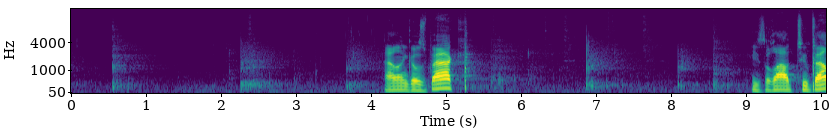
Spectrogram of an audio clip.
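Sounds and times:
tennis ball bouncing: 0:00.1 - 0:01.2, 0:01.9 - 0:09.1, 0:09.8 - 0:10.0
racket hitting tennis ball: 0:00.5 - 0:01.2, 0:01.9 - 0:09.1, 0:09.8 - 0:10.0.

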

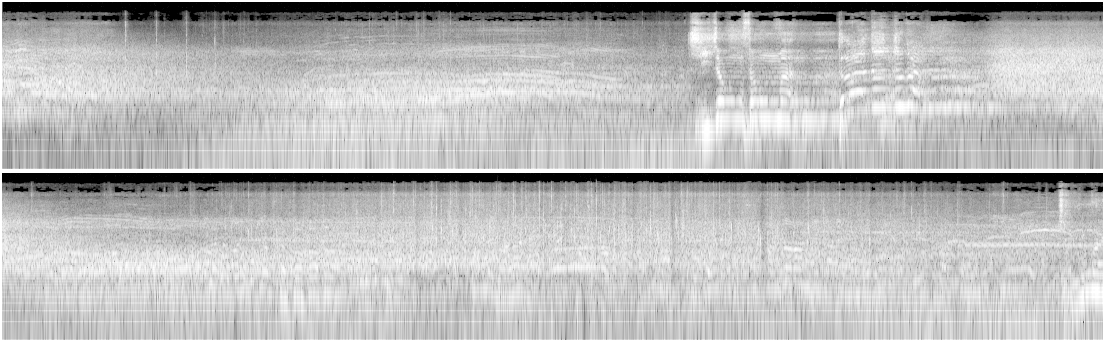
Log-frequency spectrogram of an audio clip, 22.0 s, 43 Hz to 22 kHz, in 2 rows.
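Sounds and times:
stadium crowd cheering: 0:00.0 - 0:07.0, 0:08.4 - 0:22.0.

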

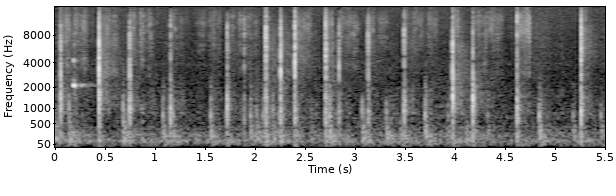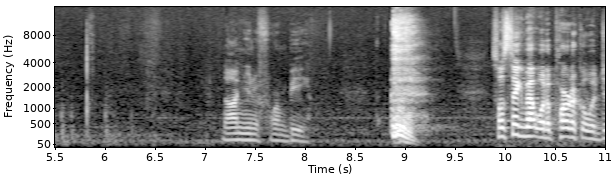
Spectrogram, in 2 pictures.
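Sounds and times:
chalk squeak: 0:00.0 - 0:03.4
chalk tapping and scratching on blackboard: 0:00.0 - 0:06.8.

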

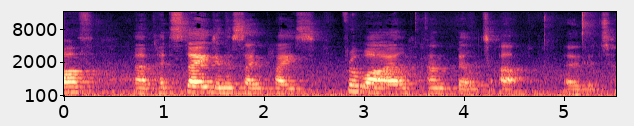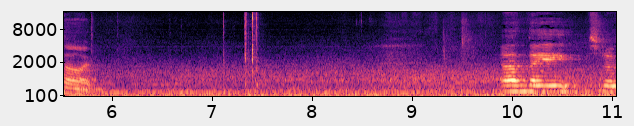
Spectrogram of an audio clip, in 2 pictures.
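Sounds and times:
low room noise rumble: 0:00.0 - 0:11.0.

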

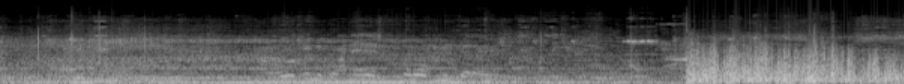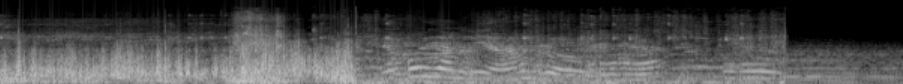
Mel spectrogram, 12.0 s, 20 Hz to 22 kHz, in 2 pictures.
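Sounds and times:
bus engine droning: 0:00.0 - 0:11.3
passengers talking: 0:01.7 - 0:11.3.

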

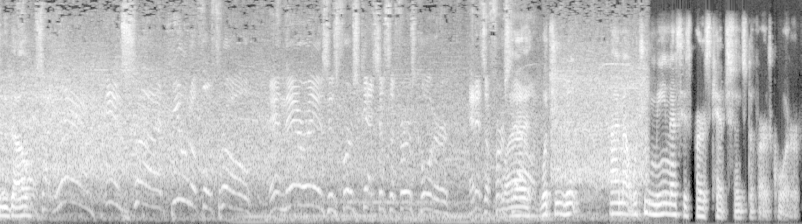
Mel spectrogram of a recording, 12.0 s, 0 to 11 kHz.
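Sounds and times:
broadcast background noise: 0:00.0 - 0:09.8
man talking: 0:00.0 - 0:12.0.

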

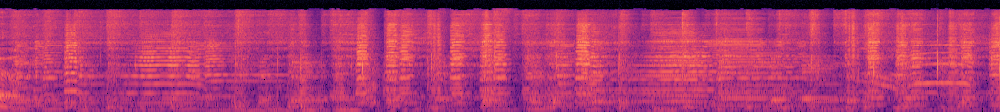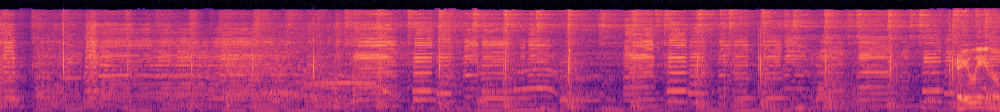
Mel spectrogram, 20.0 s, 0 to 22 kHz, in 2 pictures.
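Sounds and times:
swing big band playing: 0:00.0 - 0:20.0.

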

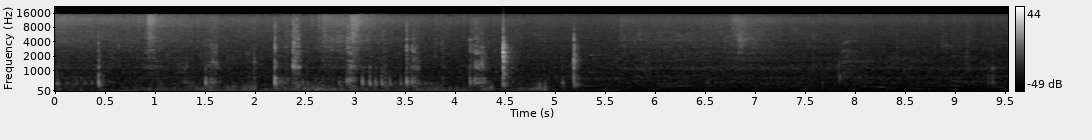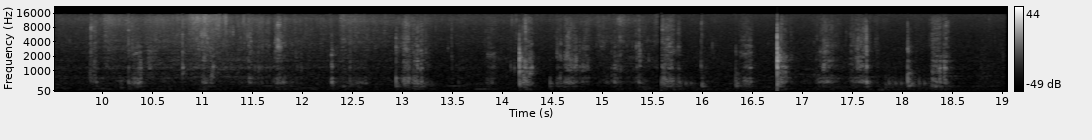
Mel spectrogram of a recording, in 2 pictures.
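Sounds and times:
ladle scraping clay pot: 0:00.0 - 0:05.3, 0:09.3 - 0:18.6.

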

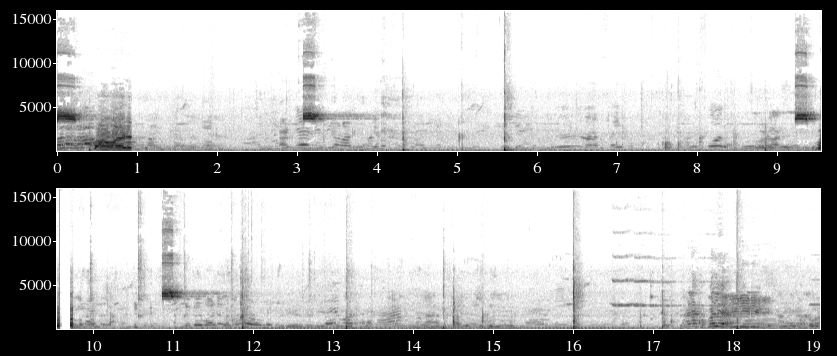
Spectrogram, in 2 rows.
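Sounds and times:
short shrill whistles: 0:00.0 - 0:00.4, 0:03.0 - 0:03.8, 0:09.2 - 0:09.6, 0:10.8 - 0:11.4
crowd chatter: 0:00.0 - 0:19.0.

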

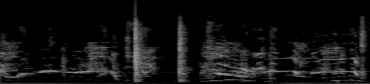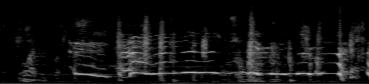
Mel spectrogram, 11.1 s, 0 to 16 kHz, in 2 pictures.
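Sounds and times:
woman wailing: 0:06.6 - 0:11.0.

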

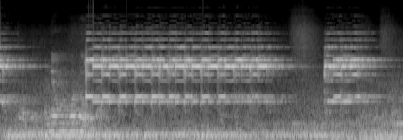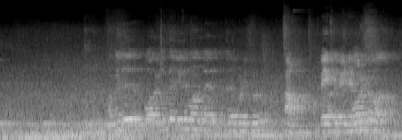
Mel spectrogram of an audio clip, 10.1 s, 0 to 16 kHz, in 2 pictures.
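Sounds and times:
scooter alarm electronic tone: 0:00.0 - 0:05.0.

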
